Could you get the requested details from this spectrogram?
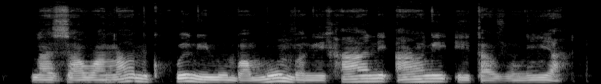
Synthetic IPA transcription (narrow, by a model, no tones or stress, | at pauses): nazawaŋamikʲu̥weŋimumbəmumbəŋihaniʔaŋiʔet̪avunia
